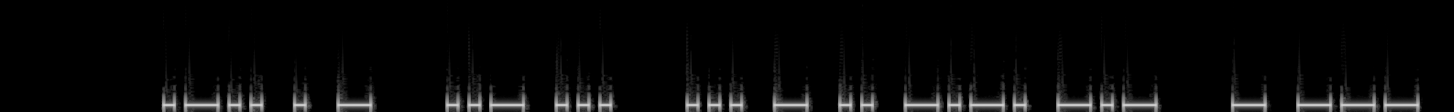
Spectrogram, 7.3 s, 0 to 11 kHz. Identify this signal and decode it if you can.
Morse code, heard as a keyed tone, about 22 wpm, 700 Hz. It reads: LET US STICK TO
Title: Sentences from Top 1200 Words 22wpm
